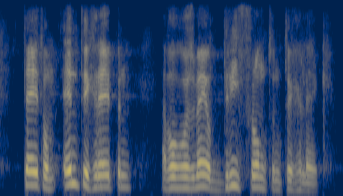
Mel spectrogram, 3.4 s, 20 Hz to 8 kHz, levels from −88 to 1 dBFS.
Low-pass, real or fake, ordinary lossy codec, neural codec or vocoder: 7.2 kHz; real; Opus, 32 kbps; none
